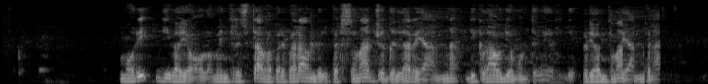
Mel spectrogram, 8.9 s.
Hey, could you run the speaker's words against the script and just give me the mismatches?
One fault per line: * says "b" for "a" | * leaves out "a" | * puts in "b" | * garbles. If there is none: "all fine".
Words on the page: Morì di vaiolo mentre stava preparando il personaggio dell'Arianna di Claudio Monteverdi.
* garbles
